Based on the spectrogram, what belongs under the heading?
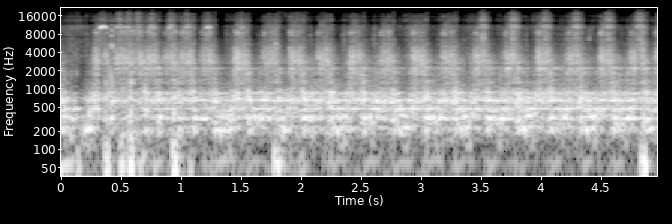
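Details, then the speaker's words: Rare experimental four-cylinder big-block engine run for the first time in 15 years, after it stalled and backfired: uneven, lumpy idle with a ragged pulse about five times a second; ignition module failure suspected, timing being adjusted. "That doesn't sound good. Maybe the ignition module fucking shit out."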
